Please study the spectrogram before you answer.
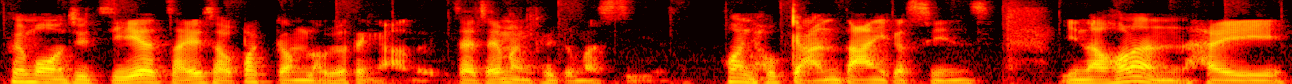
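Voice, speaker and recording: In a muffled recording from a small indoor room, a man wearing a face mask discusses directing music videos as part of a group interview. He has a Hong Kong accent, slips English words into his speech, and talks at a quick pace with a fairly low pitch.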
